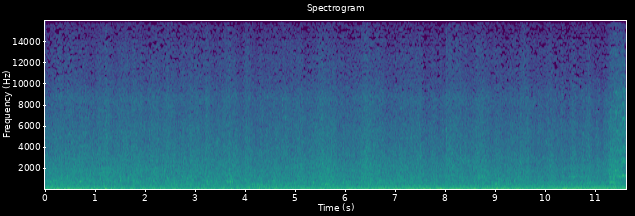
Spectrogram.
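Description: Cruise boat's engine running with a steady low hum, over the rush of water churning against the hull as the boat comes alongside another vessel. A brief louder rush of noise near the end.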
